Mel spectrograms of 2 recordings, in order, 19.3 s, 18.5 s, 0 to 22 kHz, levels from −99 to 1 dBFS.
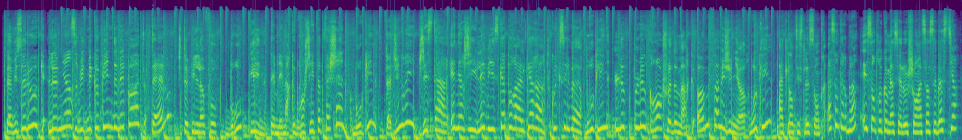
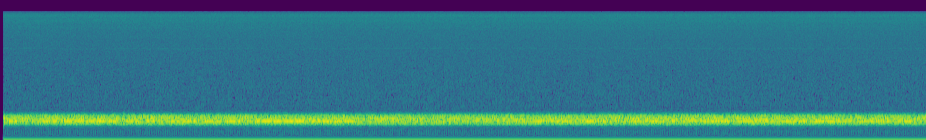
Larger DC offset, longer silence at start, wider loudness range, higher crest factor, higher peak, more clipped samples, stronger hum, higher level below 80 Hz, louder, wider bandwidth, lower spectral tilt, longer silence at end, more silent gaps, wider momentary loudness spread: second, under 0.1% vs 5%; about the same, 0.1 s vs 0.05 s; about the same, 1 LU vs 2 LU; about the same, 10 dB vs 10 dB; about the same, 0 dBFS vs 0 dBFS; first, 0.1% vs under 0.1%; neither; first, -20 dBFS vs -58 dBFS; about the same, -10 LUFS vs -11 LUFS; first, 18 kHz vs 16 kHz; first, -4.5 dB/octave vs -2.5 dB/octave; about the same, 0.1 s vs 0 s; neither; about the same, 2 LU vs 4 LU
